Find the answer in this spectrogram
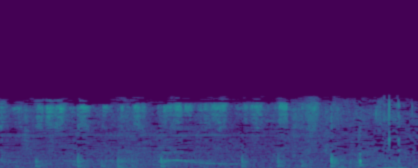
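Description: Marker pen writing on a whiteboard: a run of short, faint stroke and tap sounds with a few brief squeaks as the letters and numbers are drawn.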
